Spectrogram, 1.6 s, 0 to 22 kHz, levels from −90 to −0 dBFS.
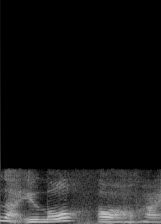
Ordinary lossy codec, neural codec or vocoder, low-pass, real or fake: MP3, 48 kbps; codec, 16 kHz, 0.5 kbps, X-Codec, WavLM features, trained on Multilingual LibriSpeech; 5.4 kHz; fake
